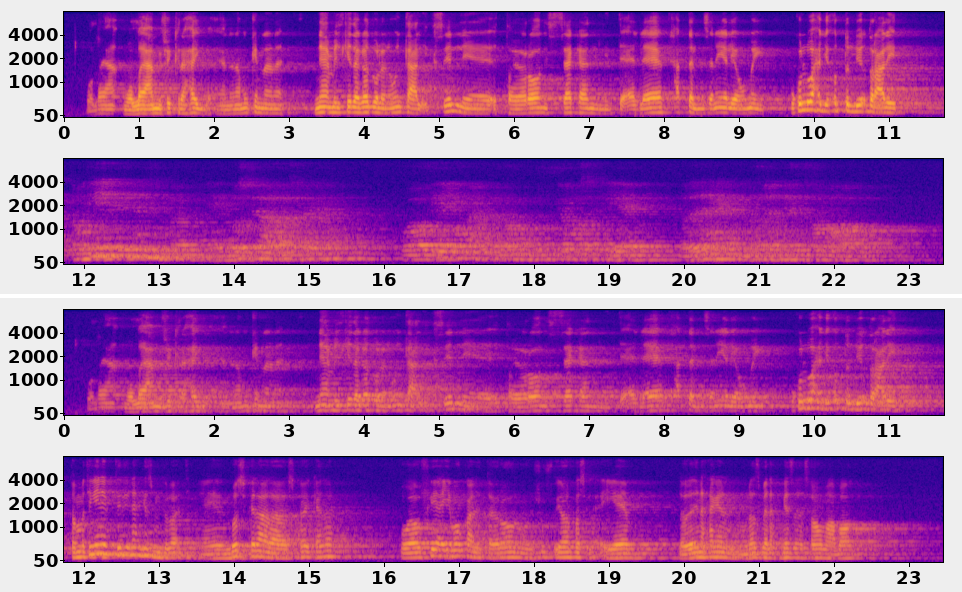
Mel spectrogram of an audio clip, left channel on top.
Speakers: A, on the left; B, on the right.
A: والله يا والله يا عم فكرة هايلة يعني انا ممكن انا نعمل كده جدول انا وانت على الاكسل اه، الطيران السكن الانتقالات حتى الميزانية اليومية وكل واحد يحط اللي يقدر عليه
B: طب ما تيجي نبتدي نحجز من دلوقتي يعني نبص كده على سكاي كانر ولو في اي موقع للطيران ونشوف ايه ارخص الايام لو لقينا حاجة مناسبة نحجزها سوا مع بعض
